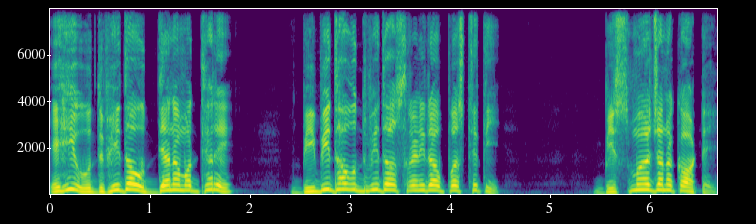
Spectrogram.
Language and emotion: Odia, surprised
